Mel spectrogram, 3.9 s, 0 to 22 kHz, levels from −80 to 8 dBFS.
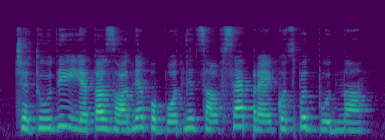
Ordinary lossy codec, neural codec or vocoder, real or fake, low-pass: none; none; real; 10.8 kHz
